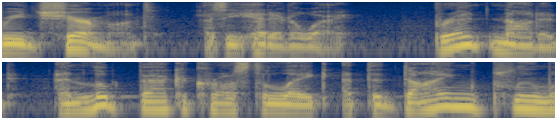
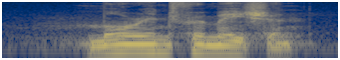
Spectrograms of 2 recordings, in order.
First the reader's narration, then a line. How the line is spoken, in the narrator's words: he muttered to himself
